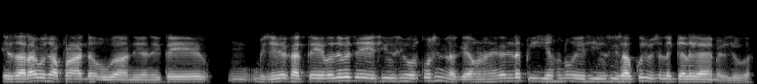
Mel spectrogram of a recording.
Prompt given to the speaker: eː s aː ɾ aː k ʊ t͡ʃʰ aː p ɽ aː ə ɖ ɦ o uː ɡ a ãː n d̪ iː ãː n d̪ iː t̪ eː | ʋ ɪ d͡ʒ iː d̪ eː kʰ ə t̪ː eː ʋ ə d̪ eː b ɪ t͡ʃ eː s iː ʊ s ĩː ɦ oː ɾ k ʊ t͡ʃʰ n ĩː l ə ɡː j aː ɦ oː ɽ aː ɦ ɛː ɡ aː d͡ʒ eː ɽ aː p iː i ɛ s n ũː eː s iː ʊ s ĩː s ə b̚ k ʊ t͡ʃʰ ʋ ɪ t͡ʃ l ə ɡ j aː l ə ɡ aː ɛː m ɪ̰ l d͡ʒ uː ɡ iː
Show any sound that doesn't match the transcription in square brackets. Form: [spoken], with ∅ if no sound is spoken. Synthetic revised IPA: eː s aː ɾ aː k ʊ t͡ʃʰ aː p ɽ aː ə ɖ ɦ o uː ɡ a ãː n d̪ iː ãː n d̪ iː t̪ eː | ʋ ɪ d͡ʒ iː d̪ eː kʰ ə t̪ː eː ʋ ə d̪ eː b ɪ t͡ʃ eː s iː ʊ s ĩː ɦ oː ɾ k ʊ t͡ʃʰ n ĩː l ə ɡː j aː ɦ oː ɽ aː ɦ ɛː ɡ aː d͡ʒ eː ɽ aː p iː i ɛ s n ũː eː s iː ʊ s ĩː s ə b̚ k ʊ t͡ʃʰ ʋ ɪ t͡ʃ l ə ɡ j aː l ə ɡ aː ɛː m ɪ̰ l d͡ʒ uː ɡ [aː]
